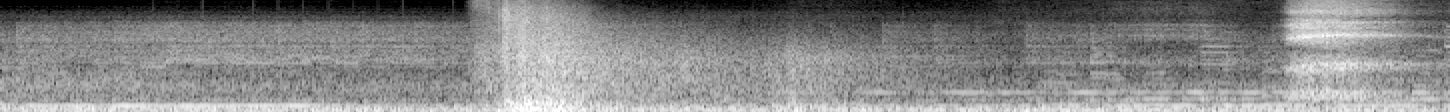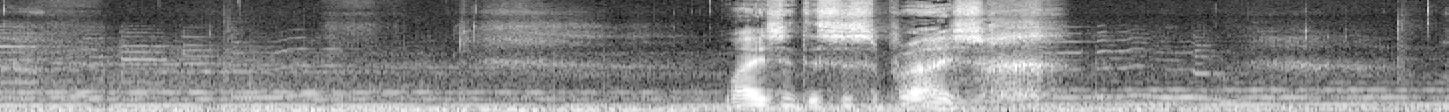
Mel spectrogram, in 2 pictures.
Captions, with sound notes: - [sighs] WHY ISN'T THIS A SURPRISE?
